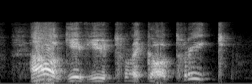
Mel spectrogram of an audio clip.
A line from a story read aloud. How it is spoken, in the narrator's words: barked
